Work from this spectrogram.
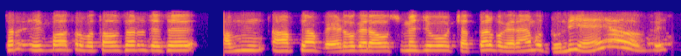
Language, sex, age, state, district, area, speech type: Hindi, male, 60+, Rajasthan, Karauli, rural, conversation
